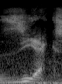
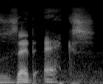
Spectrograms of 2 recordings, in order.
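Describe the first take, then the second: First: The letters are said the American way. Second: The letters are said the speaker's own usual way. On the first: This is how Americans name it. The speaker calls it wrong. "some Americans have got a Z X Spectrum, they call it Z X Spectrum" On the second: This is how the speaker's own community names it. The speaker calls it right. "we call Z X"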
